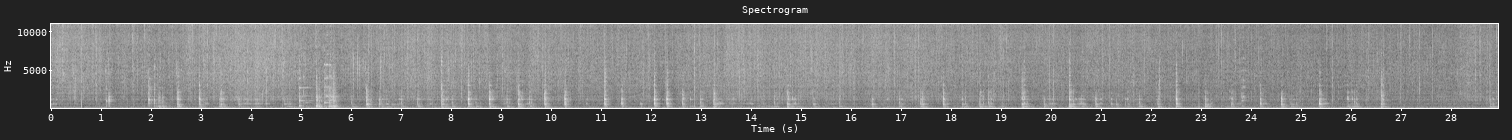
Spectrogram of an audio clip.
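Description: Chopped onion sizzling in hot oil in a frying pan, the sizzle starting suddenly as the onion goes in. A wooden spoon stirs it, clicking and scraping against the pan about once or twice a second.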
